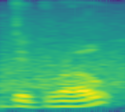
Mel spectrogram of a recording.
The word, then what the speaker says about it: De Groot: I think it's actually technically De Groot. Uh Oh my god. Player is Dutch.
